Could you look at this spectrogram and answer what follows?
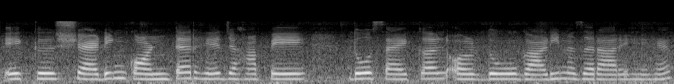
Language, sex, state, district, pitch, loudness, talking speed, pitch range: Hindi, female, Bihar, West Champaran, 250 Hz, -14 LUFS, 135 wpm, 240-260 Hz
